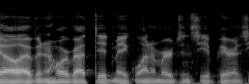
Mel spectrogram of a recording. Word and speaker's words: Horvath: We've got Sean Johnson, who you presume is, you know, this third or second Ethan Horvath, or how do you pronounce Horvath. it? Horvath. Horvath.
